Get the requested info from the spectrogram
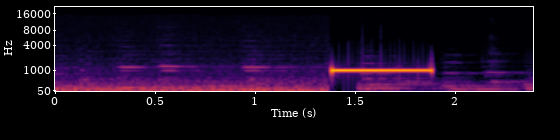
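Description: A single loud, steady electronic beep tone lasting about half a second near the end, over faint background music.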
